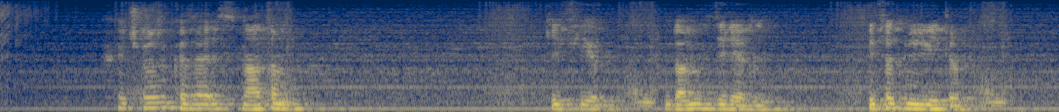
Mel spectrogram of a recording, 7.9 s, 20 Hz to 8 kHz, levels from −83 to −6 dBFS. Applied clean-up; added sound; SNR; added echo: none; Fart; 12 dB; reverberation time 0.6 s.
